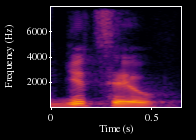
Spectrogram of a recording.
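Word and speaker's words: гецл: Видите, как написано 4, а как произносится опять? Гецел, Е идет.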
